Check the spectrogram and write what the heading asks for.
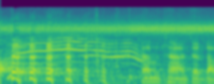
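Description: Domestic tabby cat giving one long, drawn-out meow of about a second and a half, with a steady, slightly wavering pitch that fades out about halfway through.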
